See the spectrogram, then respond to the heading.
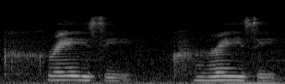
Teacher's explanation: as we begin the r we don't have our voice but as we move into a now you'll hear vibration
